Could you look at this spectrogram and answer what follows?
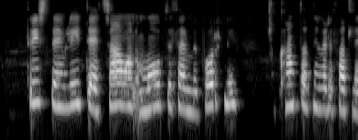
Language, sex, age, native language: Icelandic, female, 40-49, Icelandic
